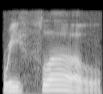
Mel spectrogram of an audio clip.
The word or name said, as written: reflow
